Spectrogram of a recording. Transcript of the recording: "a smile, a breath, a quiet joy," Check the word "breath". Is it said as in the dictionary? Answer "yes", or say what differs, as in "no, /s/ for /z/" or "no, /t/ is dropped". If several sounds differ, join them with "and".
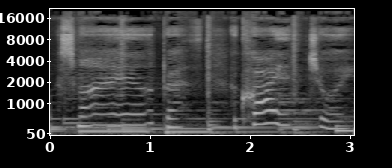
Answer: yes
